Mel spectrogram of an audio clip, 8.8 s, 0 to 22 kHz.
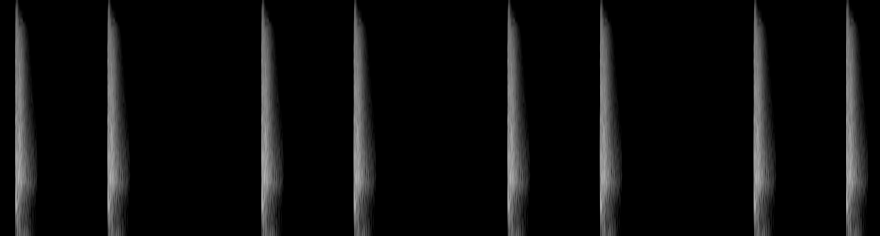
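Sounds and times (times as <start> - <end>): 
clap drum loop: 0.2 - 0.4, 1.1 - 1.3, 2.6 - 2.8, 3.6 - 3.8, 5.1 - 5.3, 6.0 - 6.2, 7.6 - 7.8, 8.5 - 8.7.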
